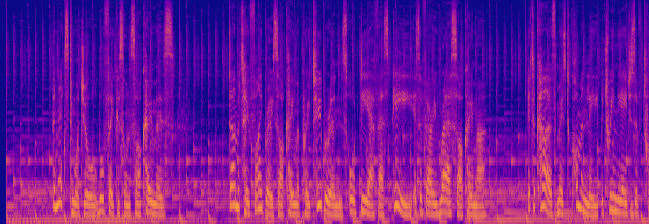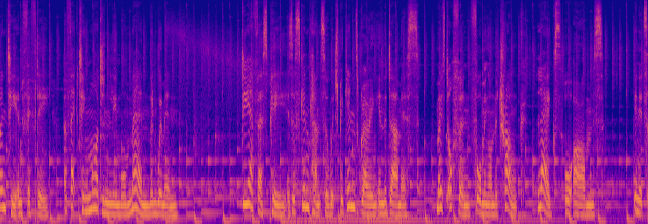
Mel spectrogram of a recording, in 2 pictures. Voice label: Medical E learning Narration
